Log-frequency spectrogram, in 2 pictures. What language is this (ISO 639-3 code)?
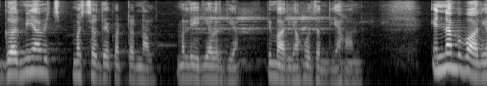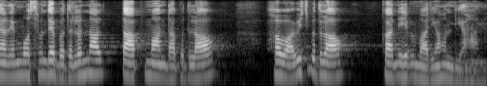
pan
